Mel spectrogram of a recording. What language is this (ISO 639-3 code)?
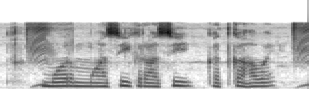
hne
